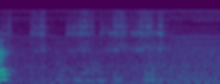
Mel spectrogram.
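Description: Electric nail drill with a cuticle bit filing an acrylic nail near the cuticle: faint, scratchy grinding in short strokes that stops about a second and a half in.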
